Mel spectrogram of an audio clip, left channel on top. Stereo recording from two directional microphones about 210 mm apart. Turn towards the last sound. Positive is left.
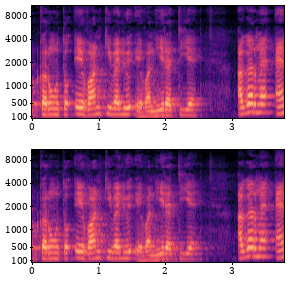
turn(degrees=40)  # may be behind; listen again after turning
